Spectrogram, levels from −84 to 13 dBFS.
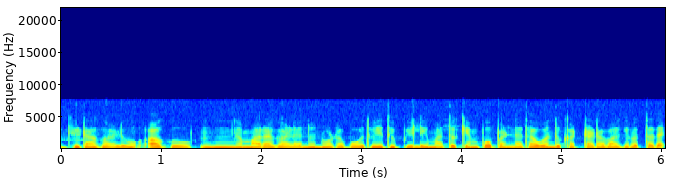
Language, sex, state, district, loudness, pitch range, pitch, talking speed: Kannada, female, Karnataka, Chamarajanagar, -17 LUFS, 205-235 Hz, 220 Hz, 120 wpm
